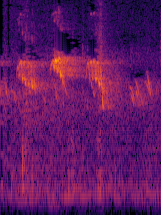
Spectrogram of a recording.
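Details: Young chickens raised at home as pets give loud, high, slurred peeps, several quick downward-sliding notes in a rapid burst, with faint quieter peeps trailing off.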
